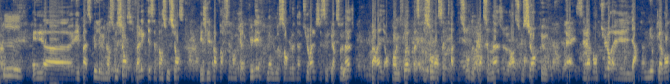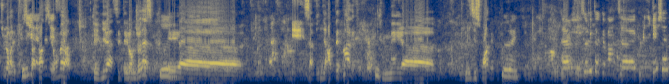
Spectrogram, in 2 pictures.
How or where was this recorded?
busy venue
